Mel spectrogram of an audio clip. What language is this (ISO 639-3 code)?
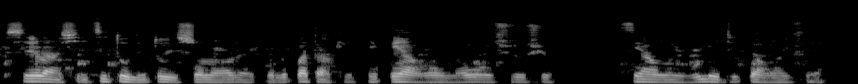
yor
